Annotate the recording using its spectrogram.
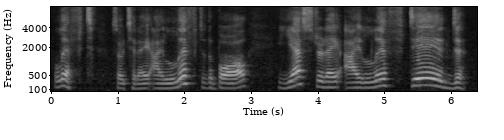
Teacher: we add the ending id which is a vowel i followed by a d which is voiced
